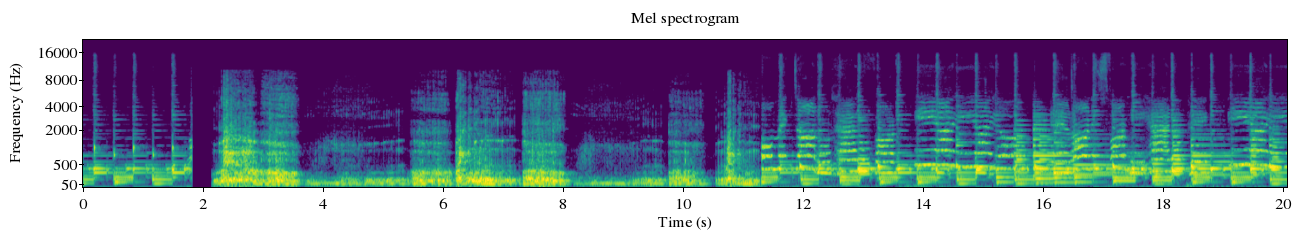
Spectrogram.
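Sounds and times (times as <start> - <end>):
big cat roaring: 2.2 - 11.3.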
